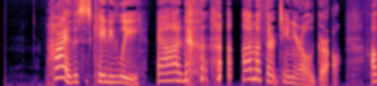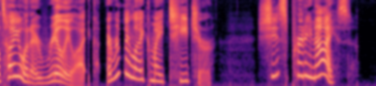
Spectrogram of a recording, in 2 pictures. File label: girl voiceover english american, Child voice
